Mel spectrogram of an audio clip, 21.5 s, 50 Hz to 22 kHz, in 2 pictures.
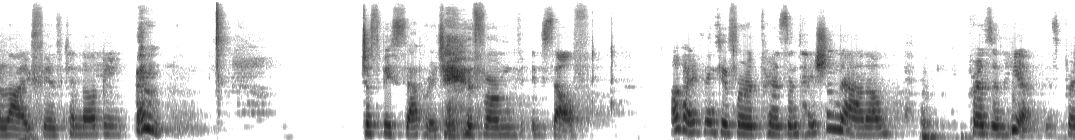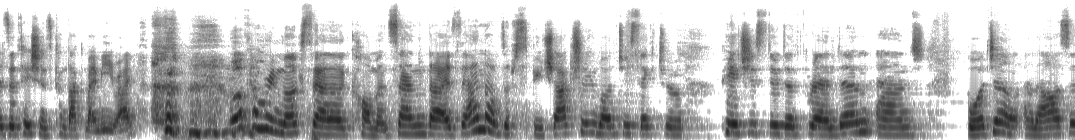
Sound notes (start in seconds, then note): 12.2 laughter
